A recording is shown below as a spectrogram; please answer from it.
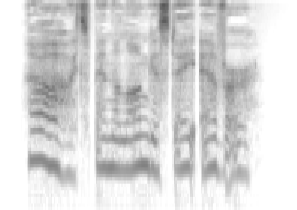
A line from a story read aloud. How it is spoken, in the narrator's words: sighed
